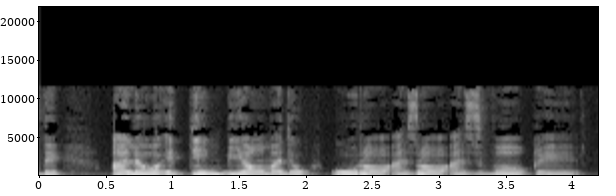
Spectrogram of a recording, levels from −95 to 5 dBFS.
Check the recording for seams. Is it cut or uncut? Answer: cut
